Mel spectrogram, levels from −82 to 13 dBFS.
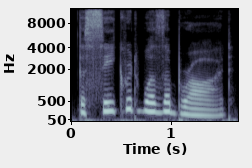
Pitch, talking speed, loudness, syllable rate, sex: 195 Hz, 145 wpm, -16 LUFS, 4.0 syllables/s, female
